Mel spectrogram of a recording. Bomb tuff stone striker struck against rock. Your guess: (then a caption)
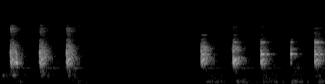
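Ringing. A piece of bomb tuff found in a niche under a boulder is used as a striker against the rock, giving eight sharp, ringing strikes: three quick hits, a pause, then five more. Each strike has a bright tone centred near 1 kHz that dies away quickly. Here it is the striker, not the large boulder, that rings.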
